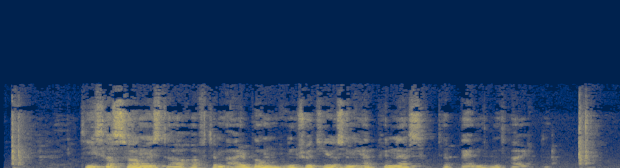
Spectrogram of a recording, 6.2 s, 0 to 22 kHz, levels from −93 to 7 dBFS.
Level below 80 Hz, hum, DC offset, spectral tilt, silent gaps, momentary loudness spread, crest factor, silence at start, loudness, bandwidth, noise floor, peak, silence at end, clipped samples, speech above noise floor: -46 dBFS; none; under 0.1%; -5 dB/octave; none; 14 LU; 16 dB; 0.1 s; -18 LUFS; 11 kHz; -50 dBFS; -2 dBFS; 0.25 s; under 0.1%; 32 dB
